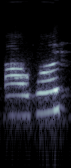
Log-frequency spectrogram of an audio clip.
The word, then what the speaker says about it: hour: Okay, because there are many words in English which will start with a Ma'am, like consonant letter. our H, O, U, R. Yes, exactly, exactly. Okay, HOUR, that's what I was about to tell you. Very good, Samshita. Like in words like our, honest, okay? Just see the word begins with the consonant alphabet.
